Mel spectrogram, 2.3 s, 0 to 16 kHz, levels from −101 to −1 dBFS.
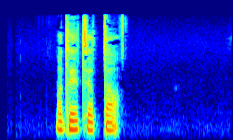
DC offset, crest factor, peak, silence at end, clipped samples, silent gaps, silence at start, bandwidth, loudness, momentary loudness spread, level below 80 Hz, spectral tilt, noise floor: under 0.1%; 24 dB; -4 dBFS; 1.15 s; under 0.1%; none; 0.55 s; 11.5 kHz; -24 LUFS; 17 LU; -72 dBFS; -3.5 dB/octave; -74 dBFS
